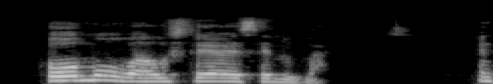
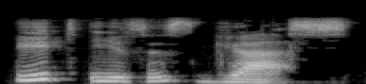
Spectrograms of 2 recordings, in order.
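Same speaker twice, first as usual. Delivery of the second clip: very slow model; much slower than usual. Shown as a demonstration. Teacher to students, modelling the sentence very slowly. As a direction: drag out each word of the English example. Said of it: "aquí está el ejemplo".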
